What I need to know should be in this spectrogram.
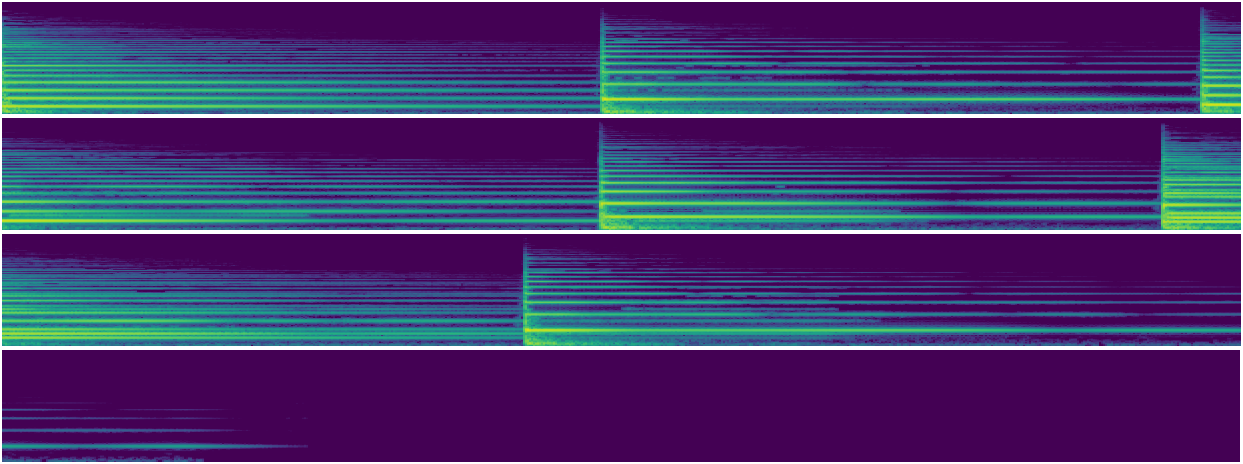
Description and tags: Ninth Pentacle of Aural Symmetry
